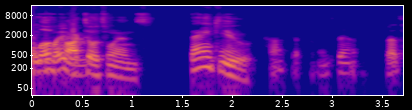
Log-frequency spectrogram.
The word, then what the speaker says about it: Cocteau: Cocteau. That's how you pronounce it.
